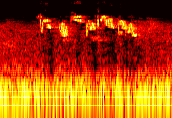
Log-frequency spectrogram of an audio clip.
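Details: Yellow-fronted canary in full song: a fast run of bright, high chirping and trilled notes lasting just over a second, with constant low-pitched humming background noise throughout.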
